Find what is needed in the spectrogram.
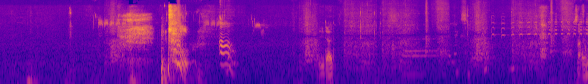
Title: death by sneeze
